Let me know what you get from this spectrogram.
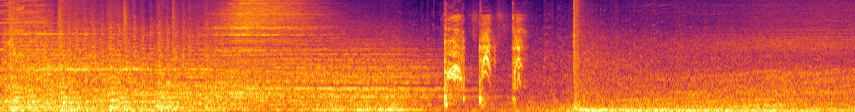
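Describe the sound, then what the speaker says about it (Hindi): Three quick, sharp coughs break out in the middle of a quiet scene from a devotional drama about Maa Vaishnodevi, set against low ambient hum. "प्रेत हमारी तरह कब से खांसने लगे?"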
